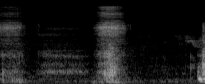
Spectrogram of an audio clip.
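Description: A person's breath into a close microphone: two short, noisy breaths, the stronger one about a second in.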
